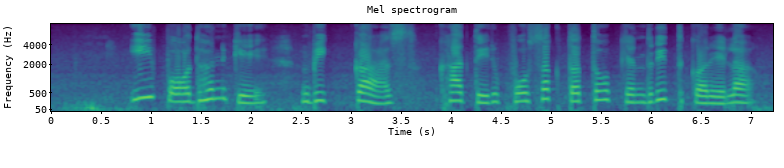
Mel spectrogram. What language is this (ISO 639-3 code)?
bho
